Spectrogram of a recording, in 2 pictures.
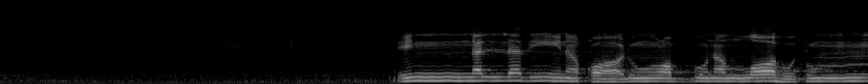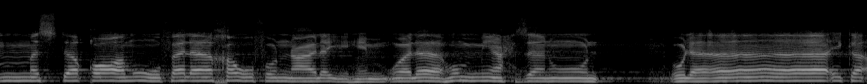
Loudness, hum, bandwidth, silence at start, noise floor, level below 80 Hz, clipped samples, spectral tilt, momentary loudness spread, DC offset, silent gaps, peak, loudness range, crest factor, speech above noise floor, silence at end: -35 LUFS; none; 11 kHz; 4 s; -65 dBFS; -74 dBFS; under 0.1%; -6.5 dB/octave; 7 LU; under 0.1%; none; -20 dBFS; 4 LU; 16 dB; 31 dB; 0 s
